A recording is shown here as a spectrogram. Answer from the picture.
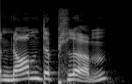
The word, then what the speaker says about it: nom de plume: Under the nom de plume. Did I say that right? Do you like that? – You got it.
